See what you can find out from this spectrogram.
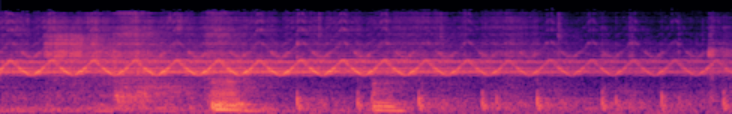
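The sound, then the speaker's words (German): A fire alarm, set off by a test subject during a fire experiment, wails nonstop, its electronic tone rapidly warbling up and down for the whole stretch, loud, with faint clattering and thuds underneath. “Und außerdem löst er auch noch den Alarm aus.”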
